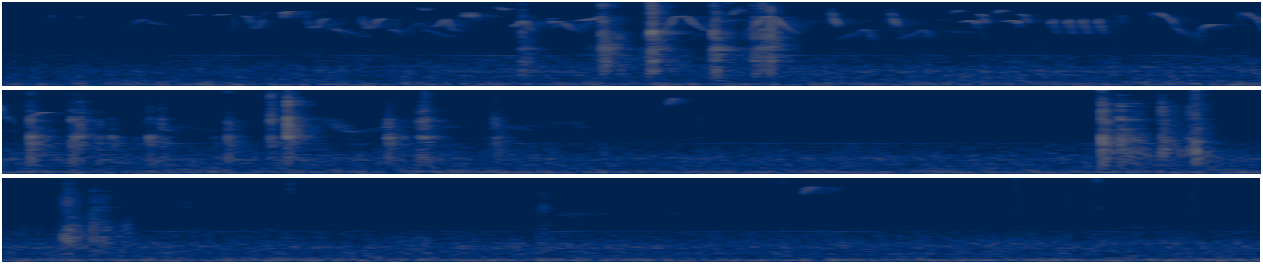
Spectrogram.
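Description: Birds chirping in the background, mostly over the first six seconds. A few sharp metal clicks cut through, the loudest about two and eight seconds in, as a Lee hand press and its reloading dies are handled.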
